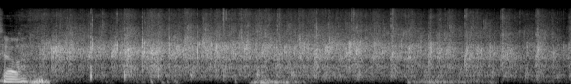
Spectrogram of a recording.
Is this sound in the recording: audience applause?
yes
